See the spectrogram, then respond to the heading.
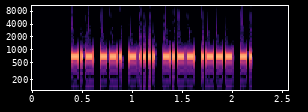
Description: Morse code, heard as a keyed tone, about 46 wpm, 700 Hz. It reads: KG6YJN
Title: USA Call Signs - 6 Characters - Repeated 2x - 50wpm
